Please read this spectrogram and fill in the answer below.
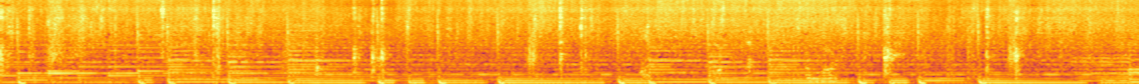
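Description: Food sizzling in a wok on an electric stove while a spatula stirs it, with repeated sharp clacks and scrapes of the spatula against the pan.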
